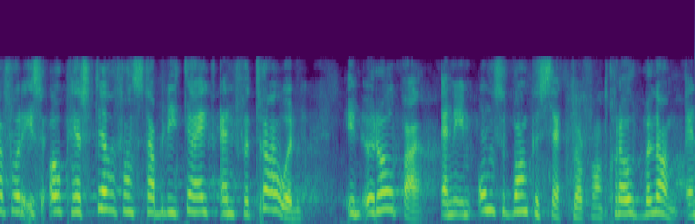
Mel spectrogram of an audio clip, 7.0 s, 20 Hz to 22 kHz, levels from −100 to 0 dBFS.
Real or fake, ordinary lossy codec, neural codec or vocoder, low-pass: fake; none; codec, 24 kHz, 3 kbps, HILCodec; 7.2 kHz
